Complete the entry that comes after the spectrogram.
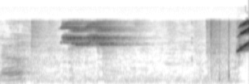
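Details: A tame black-capped lory that also talks lets out a drawn-out raspy screech lasting about a second, after a brief voice-like note and before a sharp rising whistle at the end.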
